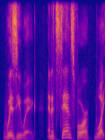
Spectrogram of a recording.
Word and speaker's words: WYSIWYG: You say it like wizzywig, and it stands for what you see is what you get.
